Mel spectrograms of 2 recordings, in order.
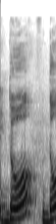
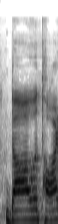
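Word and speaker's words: though: दो यानी क्या होता है, इसे हम थॉट ऐसे नहीं पढ़ेंगे, थॉट अलग होता है, इसे दो पढ़ते हैं।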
